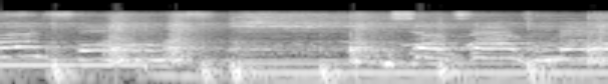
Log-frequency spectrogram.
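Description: Live pop-rock band playing loud: a male lead vocal sings over electric guitar, bass and a drum kit, with regular drum hits.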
